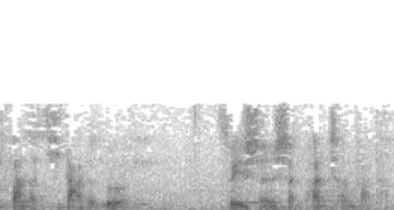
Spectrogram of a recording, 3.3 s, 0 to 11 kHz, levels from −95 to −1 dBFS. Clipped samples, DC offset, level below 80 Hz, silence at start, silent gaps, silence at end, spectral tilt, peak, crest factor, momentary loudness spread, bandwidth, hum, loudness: under 0.1%; under 0.1%; -62 dBFS; 0 s; none; 0 s; -3.5 dB/octave; -24 dBFS; 20 dB; 14 LU; 5.6 kHz; none; -43 LUFS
